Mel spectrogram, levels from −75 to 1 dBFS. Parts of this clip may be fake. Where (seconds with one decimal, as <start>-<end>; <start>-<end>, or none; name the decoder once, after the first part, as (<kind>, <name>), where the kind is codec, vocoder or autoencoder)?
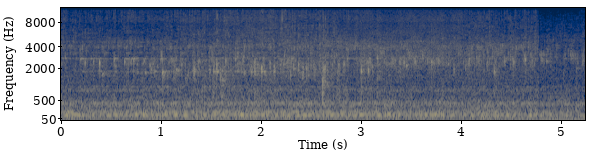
2.9-4.0 (autoencoder, DAC-VAE)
